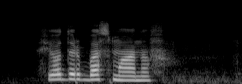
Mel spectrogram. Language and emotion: Russian, neutral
